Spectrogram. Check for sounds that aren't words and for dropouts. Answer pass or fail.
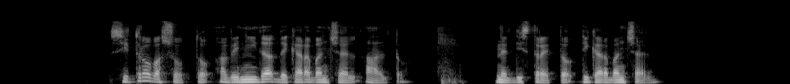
fail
